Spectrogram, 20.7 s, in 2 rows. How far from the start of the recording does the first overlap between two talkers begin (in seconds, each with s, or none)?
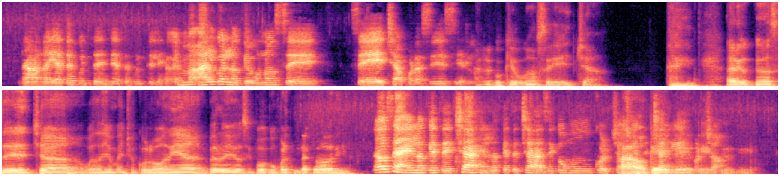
18.6 s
